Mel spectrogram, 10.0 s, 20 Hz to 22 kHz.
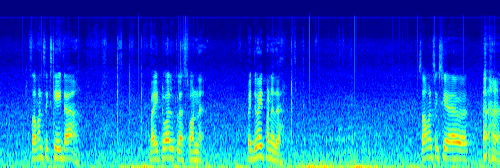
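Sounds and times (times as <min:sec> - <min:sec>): chalk tapping on blackboard: 0:00.5 - 0:03.8, 0:05.5 - 0:08.4.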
